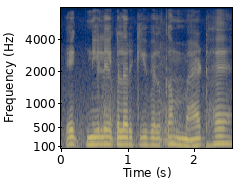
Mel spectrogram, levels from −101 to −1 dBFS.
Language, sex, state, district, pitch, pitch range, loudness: Hindi, male, Maharashtra, Pune, 140 Hz, 135-145 Hz, -28 LUFS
